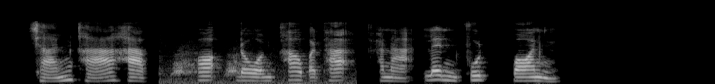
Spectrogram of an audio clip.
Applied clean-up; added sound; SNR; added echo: none; Dog; 14 dB; none.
